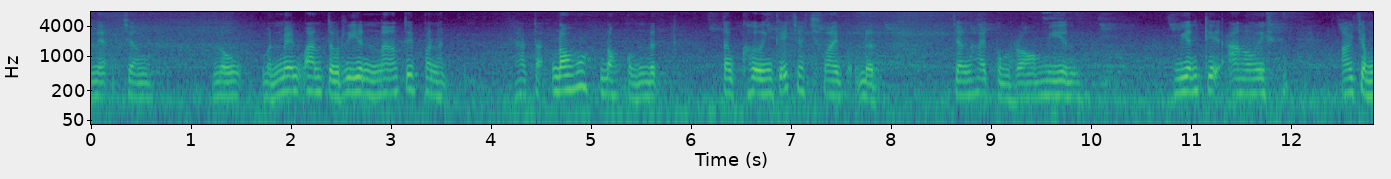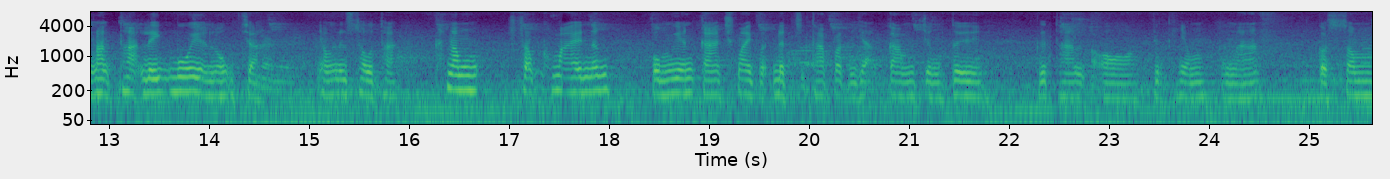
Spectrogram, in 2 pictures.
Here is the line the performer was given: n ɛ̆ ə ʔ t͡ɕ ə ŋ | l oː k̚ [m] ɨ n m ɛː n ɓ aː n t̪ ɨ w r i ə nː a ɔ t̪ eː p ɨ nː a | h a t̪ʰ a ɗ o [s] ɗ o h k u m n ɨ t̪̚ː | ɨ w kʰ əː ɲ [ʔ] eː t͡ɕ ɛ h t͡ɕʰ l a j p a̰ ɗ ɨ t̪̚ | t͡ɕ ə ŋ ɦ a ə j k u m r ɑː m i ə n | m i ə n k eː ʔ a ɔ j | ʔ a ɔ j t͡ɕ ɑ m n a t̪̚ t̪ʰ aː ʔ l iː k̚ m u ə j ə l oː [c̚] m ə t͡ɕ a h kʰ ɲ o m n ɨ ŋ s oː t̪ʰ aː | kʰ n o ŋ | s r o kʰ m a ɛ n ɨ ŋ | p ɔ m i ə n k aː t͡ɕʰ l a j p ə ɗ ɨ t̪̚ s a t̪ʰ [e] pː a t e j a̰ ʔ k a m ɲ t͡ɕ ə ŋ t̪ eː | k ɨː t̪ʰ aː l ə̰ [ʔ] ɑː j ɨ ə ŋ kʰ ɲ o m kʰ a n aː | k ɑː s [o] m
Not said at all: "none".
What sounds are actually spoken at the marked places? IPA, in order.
m, h, k, k̚, a, ʔ, o

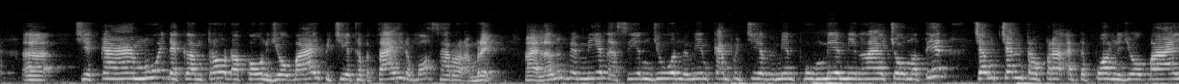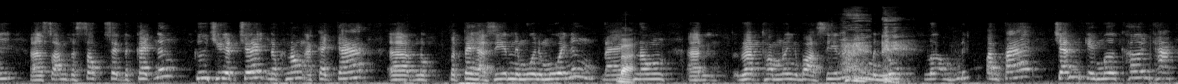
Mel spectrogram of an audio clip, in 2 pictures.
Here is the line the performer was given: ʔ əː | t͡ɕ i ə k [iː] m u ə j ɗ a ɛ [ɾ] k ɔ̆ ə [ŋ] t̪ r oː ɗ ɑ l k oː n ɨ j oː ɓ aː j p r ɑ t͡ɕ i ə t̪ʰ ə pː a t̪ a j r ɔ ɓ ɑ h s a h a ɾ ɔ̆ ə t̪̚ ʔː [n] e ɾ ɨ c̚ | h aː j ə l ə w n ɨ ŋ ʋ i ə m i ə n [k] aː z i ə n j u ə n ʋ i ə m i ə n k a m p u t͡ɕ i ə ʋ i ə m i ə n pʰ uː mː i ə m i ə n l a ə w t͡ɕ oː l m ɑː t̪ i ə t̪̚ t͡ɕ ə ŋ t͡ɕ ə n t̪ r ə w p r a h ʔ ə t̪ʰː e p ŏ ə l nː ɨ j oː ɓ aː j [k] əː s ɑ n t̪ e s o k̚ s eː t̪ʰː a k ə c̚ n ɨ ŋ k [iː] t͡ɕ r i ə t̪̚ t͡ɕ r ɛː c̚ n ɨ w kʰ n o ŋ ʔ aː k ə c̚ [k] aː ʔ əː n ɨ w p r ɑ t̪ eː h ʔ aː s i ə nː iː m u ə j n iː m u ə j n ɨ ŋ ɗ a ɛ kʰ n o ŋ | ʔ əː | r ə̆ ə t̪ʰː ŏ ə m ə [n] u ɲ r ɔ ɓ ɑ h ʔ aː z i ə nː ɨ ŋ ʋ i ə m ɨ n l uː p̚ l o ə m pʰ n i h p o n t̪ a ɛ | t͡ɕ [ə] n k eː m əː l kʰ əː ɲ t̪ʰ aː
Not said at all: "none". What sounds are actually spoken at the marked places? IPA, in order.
aː, l, m, m, ʔ, ʔ, ɨː, k, n, ə

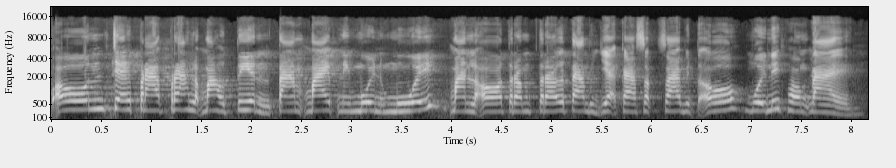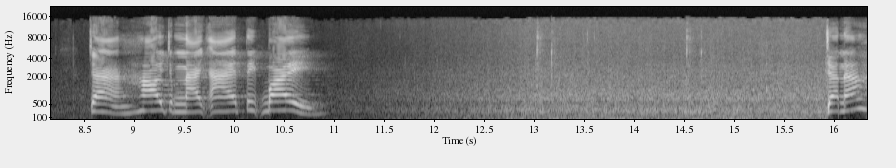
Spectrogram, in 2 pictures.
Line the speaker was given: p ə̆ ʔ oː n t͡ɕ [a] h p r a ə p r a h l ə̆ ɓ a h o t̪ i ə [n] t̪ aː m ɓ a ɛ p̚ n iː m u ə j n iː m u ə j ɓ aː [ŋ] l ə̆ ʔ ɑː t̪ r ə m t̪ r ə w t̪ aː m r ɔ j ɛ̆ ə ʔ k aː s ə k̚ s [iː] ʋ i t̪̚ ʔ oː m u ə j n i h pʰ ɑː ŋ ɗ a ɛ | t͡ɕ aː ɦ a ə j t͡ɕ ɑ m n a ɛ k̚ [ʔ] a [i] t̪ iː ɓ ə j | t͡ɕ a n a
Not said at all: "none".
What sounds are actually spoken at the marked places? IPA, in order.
e, n, n, aː, ʔ, ɛ

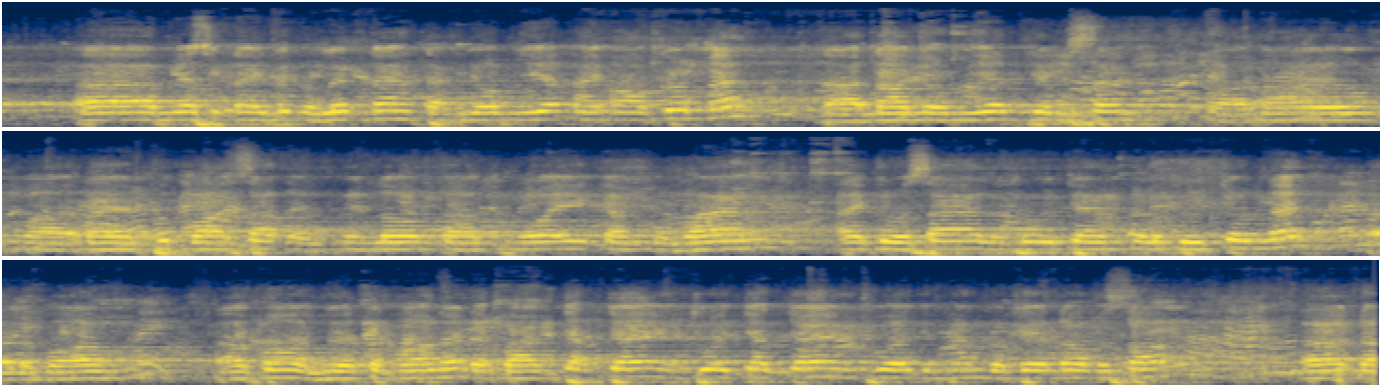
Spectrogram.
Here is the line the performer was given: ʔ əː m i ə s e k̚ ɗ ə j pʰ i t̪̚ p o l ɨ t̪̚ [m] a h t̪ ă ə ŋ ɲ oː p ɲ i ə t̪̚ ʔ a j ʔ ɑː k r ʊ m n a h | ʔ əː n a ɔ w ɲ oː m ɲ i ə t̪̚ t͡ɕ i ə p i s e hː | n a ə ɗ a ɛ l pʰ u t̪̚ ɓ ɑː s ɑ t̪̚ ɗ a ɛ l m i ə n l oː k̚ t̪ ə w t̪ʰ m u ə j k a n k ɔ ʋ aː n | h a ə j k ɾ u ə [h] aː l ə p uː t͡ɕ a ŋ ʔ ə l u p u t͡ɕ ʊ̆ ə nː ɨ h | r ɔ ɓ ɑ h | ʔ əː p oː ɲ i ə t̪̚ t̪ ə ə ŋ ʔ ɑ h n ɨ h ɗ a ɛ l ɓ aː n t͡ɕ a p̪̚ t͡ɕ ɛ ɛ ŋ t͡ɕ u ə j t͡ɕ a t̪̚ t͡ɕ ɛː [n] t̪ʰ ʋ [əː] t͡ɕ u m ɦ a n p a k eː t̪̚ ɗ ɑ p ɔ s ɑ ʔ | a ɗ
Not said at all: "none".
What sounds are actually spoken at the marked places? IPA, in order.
n, s, ŋ, əː

